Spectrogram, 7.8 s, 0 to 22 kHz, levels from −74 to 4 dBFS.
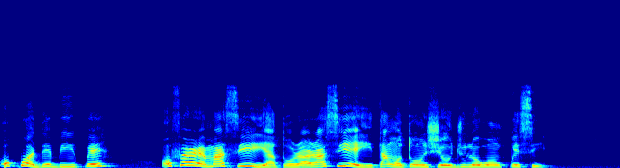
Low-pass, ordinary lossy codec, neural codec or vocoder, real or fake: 10.8 kHz; none; none; real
